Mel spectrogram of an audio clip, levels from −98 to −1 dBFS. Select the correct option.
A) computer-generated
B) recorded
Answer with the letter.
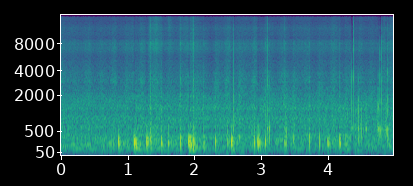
A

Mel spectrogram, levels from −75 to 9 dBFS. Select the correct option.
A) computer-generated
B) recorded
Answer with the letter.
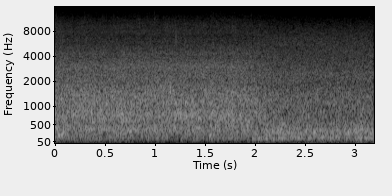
B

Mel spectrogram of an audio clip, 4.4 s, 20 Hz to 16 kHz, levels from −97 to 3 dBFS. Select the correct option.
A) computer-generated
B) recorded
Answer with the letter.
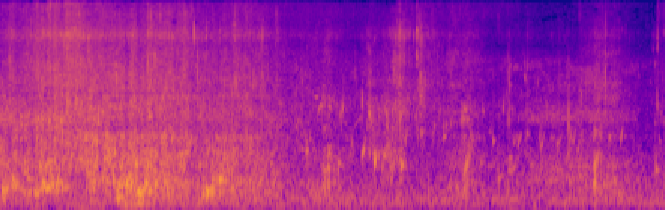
B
